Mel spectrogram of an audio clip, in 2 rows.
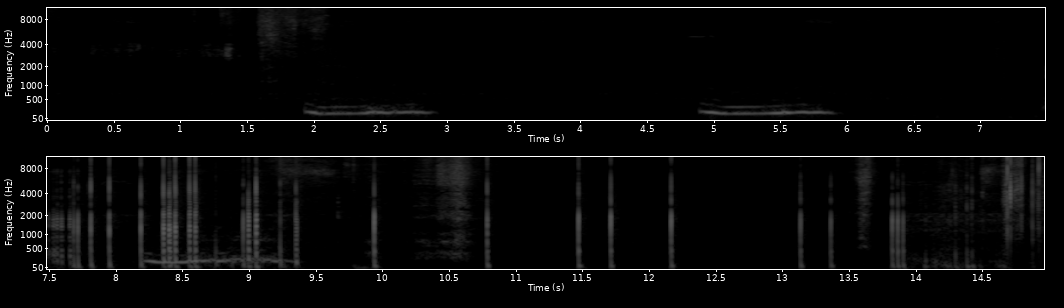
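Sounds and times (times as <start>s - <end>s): cat snoring: 2.0s - 3.0s, 4.9s - 6.0s, 7.5s - 9.5s.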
